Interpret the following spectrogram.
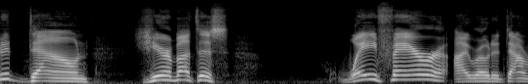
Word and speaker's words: Wayfair: Wayfair, Yeah, Mayfair. it's not Mayfair. It's You- Wayfair. You said it right Wayfair? the first time.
